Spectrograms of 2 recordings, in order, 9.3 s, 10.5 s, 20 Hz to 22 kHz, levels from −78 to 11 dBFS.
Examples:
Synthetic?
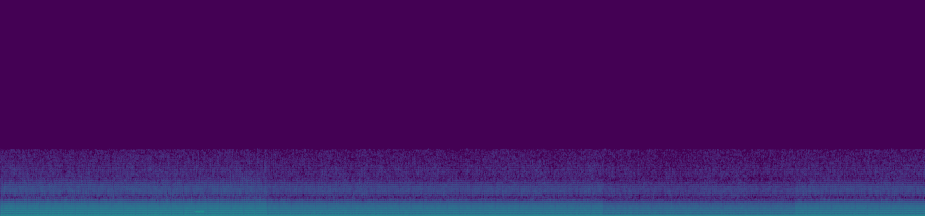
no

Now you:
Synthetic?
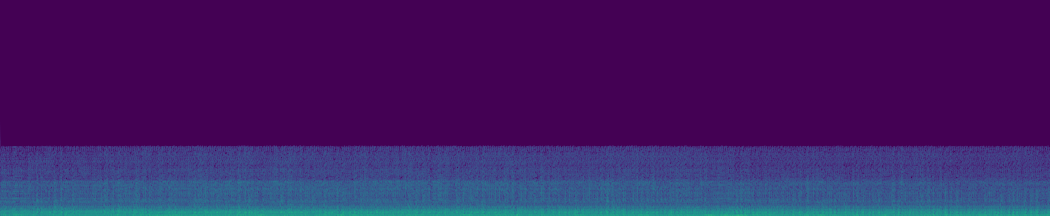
yes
